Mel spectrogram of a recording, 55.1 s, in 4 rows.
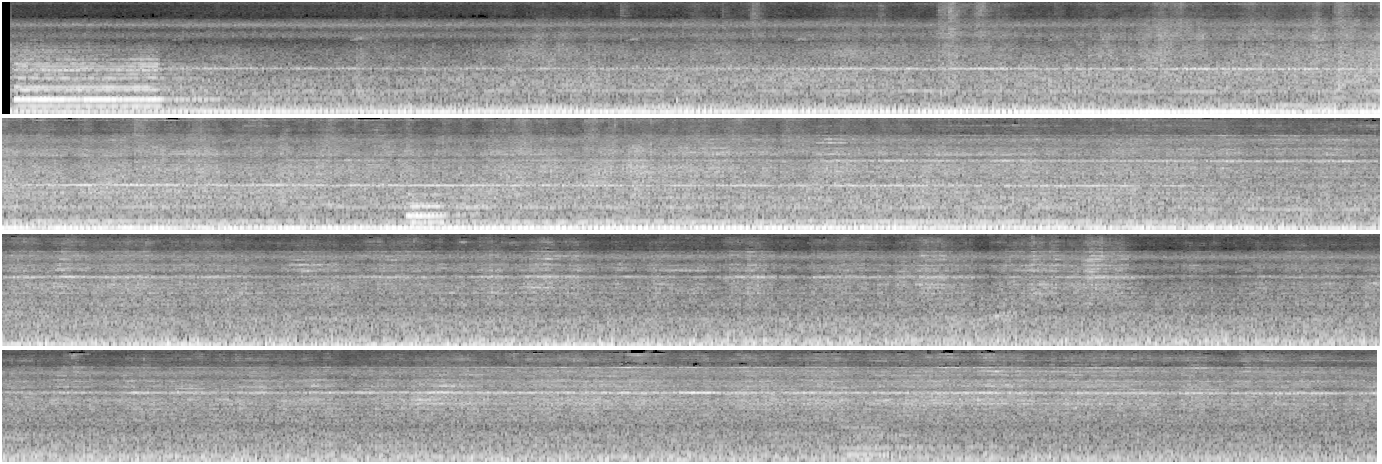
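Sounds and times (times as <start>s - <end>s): train running drone: 0.0s - 55.0s
train horn toot: 0.1s - 3.7s, 4.6s - 30.0s, 49.6s - 51.4s.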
